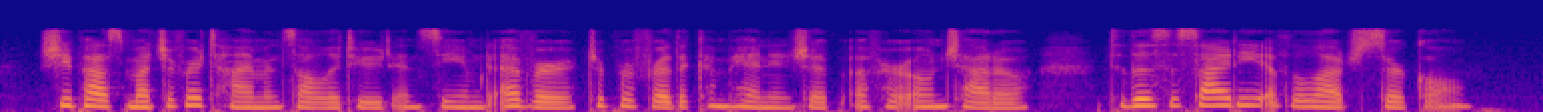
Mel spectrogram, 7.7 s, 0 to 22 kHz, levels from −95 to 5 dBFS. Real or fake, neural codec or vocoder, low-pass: real; none; 7.2 kHz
